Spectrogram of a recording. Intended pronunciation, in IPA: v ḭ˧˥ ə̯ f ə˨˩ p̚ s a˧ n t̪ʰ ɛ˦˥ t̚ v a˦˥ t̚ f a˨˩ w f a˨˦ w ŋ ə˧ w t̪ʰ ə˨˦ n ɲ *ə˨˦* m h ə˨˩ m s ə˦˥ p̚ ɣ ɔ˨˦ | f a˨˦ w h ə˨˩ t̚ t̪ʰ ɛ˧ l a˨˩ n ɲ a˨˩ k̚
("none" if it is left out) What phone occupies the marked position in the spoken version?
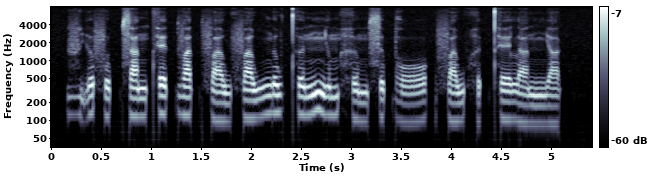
ə˨˦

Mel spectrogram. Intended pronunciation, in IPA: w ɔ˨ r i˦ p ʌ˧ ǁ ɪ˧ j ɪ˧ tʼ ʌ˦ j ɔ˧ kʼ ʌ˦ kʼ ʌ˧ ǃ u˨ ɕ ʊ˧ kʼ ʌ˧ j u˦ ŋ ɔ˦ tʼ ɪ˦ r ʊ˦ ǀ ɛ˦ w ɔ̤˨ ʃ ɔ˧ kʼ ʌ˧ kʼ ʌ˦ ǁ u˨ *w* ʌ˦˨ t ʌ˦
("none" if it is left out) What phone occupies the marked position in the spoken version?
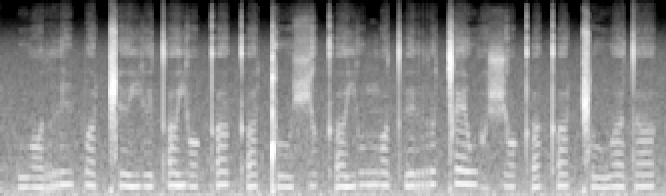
w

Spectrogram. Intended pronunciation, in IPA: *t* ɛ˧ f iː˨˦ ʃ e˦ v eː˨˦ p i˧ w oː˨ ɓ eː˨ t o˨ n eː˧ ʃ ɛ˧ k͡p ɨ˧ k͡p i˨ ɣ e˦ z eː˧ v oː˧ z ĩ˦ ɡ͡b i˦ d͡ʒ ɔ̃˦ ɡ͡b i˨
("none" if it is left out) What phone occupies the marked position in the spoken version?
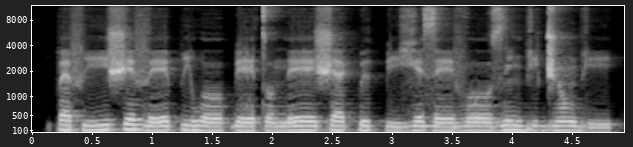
p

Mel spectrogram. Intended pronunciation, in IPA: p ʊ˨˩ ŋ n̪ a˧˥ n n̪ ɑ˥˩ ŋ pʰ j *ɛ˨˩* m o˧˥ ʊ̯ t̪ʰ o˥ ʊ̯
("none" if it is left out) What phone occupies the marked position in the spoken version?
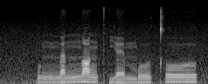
ɛ˨˩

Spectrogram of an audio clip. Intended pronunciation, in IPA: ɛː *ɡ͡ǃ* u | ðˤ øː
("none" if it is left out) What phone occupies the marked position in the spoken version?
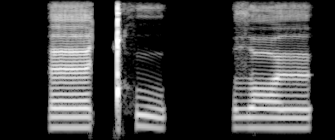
ǃʰ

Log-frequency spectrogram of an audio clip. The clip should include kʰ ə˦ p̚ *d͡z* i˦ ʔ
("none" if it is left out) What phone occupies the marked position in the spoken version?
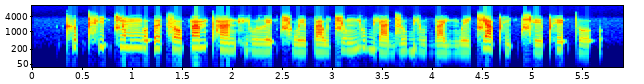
t͡sʰ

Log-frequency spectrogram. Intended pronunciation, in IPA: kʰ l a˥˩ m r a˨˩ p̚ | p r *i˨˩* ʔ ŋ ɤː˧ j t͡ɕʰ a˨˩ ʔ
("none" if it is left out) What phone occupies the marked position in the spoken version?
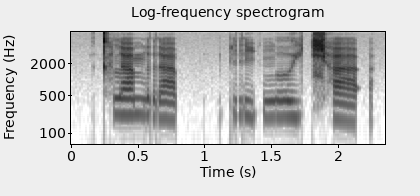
i˨˩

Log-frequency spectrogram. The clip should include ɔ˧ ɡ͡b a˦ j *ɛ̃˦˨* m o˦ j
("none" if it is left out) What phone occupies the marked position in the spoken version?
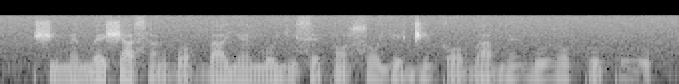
ɛ̃˦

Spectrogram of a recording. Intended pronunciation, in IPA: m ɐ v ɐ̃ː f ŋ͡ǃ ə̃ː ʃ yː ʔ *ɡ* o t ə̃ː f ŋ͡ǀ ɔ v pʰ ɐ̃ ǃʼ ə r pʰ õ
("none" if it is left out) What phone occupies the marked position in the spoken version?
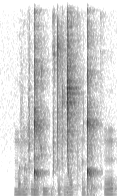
ɡ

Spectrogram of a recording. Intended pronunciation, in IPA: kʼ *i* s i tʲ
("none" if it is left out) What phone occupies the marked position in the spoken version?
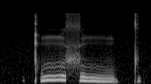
i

